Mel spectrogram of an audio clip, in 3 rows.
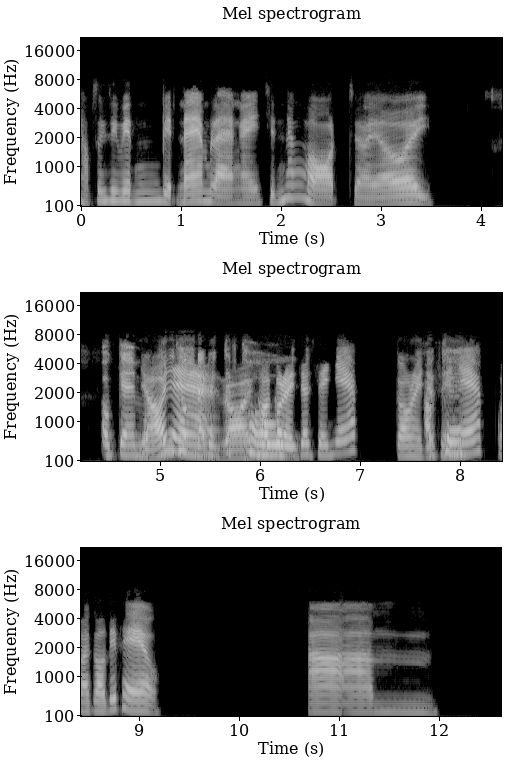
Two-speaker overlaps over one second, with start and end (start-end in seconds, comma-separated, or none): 4.8-6.4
